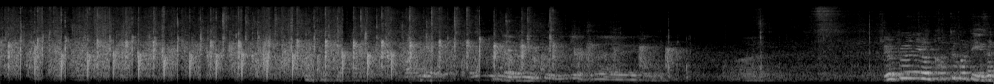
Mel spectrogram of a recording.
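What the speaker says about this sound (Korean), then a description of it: "박수 쳐주세요" An audience at a stage greeting for the Korean musical Maybe Happy Ending claps loudly and continuously for about five seconds before the clapping fades and people begin talking.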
